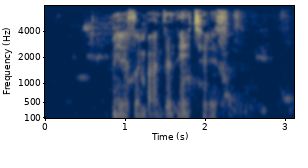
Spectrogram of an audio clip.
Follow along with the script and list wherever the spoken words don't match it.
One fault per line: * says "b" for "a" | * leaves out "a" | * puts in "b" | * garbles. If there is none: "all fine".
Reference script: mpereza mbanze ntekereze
all fine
